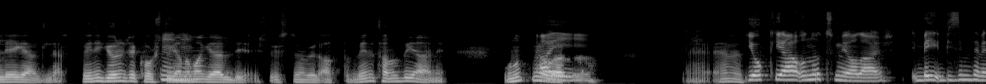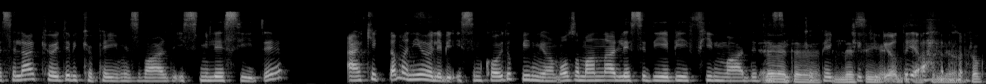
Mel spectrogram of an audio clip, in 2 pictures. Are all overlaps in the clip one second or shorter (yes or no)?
no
